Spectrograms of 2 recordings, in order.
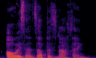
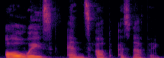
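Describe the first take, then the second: First: Said in the usual way. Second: Slow, each word of Always ends up as nothing weighted; emphatic repeat. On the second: Shown as a demonstration. Repeating the principle so viewers remember, slow and emphatic. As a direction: hammer the point home, slowly.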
